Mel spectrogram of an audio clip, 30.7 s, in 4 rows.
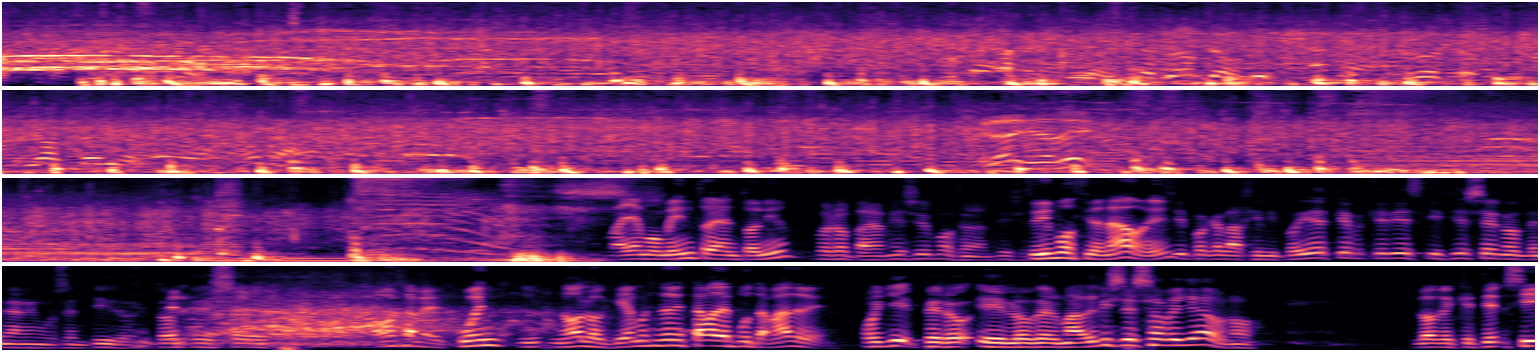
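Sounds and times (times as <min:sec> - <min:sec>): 
audience applause: 0:00.0 - 0:18.1
speech: 0:18.6 - 0:30.6
laughter: 0:23.8 - 0:26.1.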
